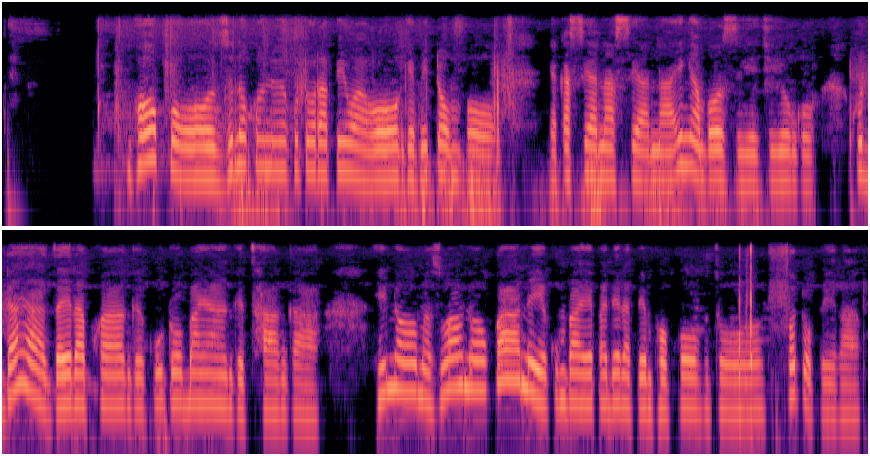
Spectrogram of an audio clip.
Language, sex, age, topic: Ndau, female, 50+, health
